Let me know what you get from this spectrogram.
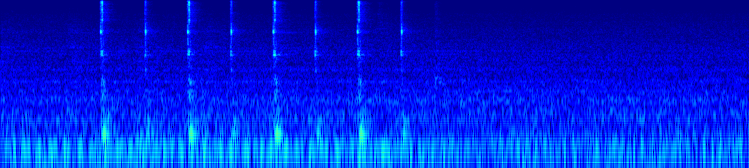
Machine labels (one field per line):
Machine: valve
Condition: normal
